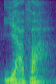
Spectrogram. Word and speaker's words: Yahvah: vav et he et la prononciation de ceci c'est yava voilà la prononciation de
